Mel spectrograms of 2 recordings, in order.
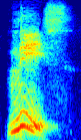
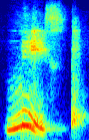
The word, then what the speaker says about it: knees: Look at Teacher Lou's mouth. Knees. You have to show me your teeth. Knees. Knees. Exactly. You have to open the mouth big, like a crocodile.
